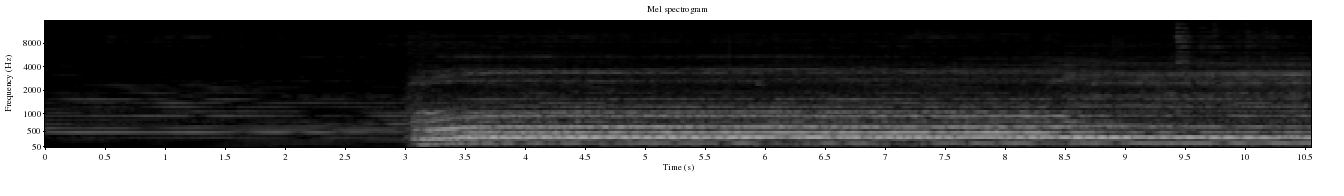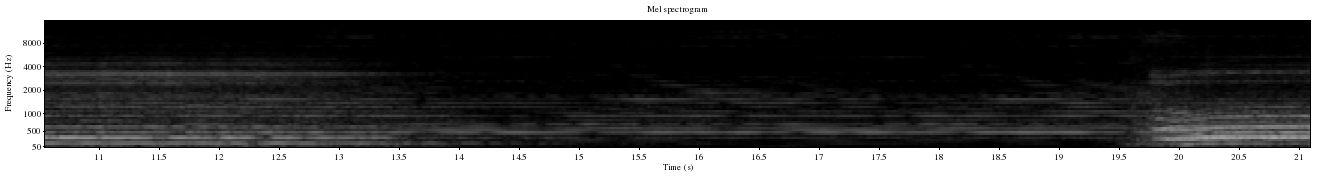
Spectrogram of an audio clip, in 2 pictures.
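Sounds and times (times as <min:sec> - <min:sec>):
chanted drone: 0:02.7 - 0:16.9, 0:18.8 - 0:21.0.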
